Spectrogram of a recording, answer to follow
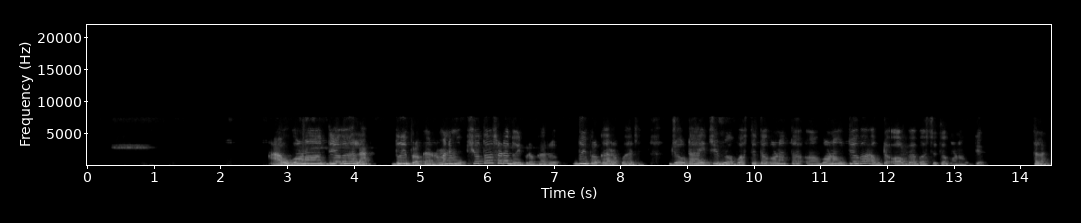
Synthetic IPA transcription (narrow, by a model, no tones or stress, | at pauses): a̰wɡɔɽ̃ɔud̪joɡɔɦela | d̪ujpɾɔkaɾɔmanemukʰːjɔt̪ɔsɔɽad̪ujpɾɔkaɾɔ | d̪ujpɾɔkaɾɔkuɦad͡ʒaj | d͡ʒowʈaɦɔjt͡ʃʰibjɔbɔst̪ʰit̪ɔ̃ | ɡɔɽ̃ɔud̪joɡɔʔawʈeʔɔbjɔbɔst̪ʰit̪ɔɡɔɽ̃ɔud̪joɡɔ | hela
